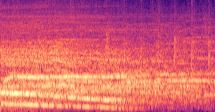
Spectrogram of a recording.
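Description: A ring announcer's amplified voice over the hall PA, drawing out a fighter's name in one long call that slides slowly down in pitch and fades about two and a half seconds in. A crowd cheers underneath.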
